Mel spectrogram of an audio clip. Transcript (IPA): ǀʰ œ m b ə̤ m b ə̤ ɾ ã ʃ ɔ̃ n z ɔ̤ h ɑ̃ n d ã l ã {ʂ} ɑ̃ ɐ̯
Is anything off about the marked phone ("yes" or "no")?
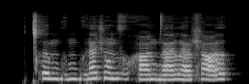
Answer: no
